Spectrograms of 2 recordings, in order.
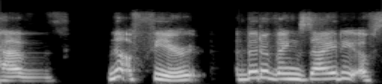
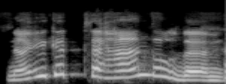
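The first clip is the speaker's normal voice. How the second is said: gloating; 5 semitones higher than usual. Retold or imitated. Gloating at brother.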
